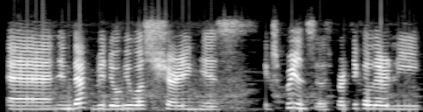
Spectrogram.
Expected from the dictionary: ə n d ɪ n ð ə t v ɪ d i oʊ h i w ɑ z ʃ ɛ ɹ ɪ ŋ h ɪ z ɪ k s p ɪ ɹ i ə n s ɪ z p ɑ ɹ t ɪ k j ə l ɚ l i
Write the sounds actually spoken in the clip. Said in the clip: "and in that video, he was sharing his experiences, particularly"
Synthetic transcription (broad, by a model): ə n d ɪ n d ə t v ɪ d i oʊ h i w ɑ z ʃ ɛ ɹ ɪ ŋ h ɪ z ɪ k s p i ɹ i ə n s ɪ s p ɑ ɹ t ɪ k j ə l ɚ l i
